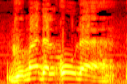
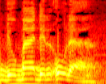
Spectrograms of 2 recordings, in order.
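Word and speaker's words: Jumadal ula (جمادى الأولى): Bukan Jumadil. Salah bacaan Jumada. Jumadal ula. Jumadal akhir. Bukan Jumadi. Hada khata. Jadi Jumadal ula. Jumadal akhir. Bukan Jumadil ula.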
